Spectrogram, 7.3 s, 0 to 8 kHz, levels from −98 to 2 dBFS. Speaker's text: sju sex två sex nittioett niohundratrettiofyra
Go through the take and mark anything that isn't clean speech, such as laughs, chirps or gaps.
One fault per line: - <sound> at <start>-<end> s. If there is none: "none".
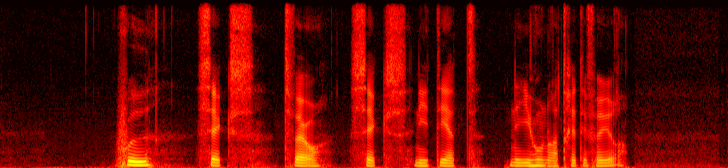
none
